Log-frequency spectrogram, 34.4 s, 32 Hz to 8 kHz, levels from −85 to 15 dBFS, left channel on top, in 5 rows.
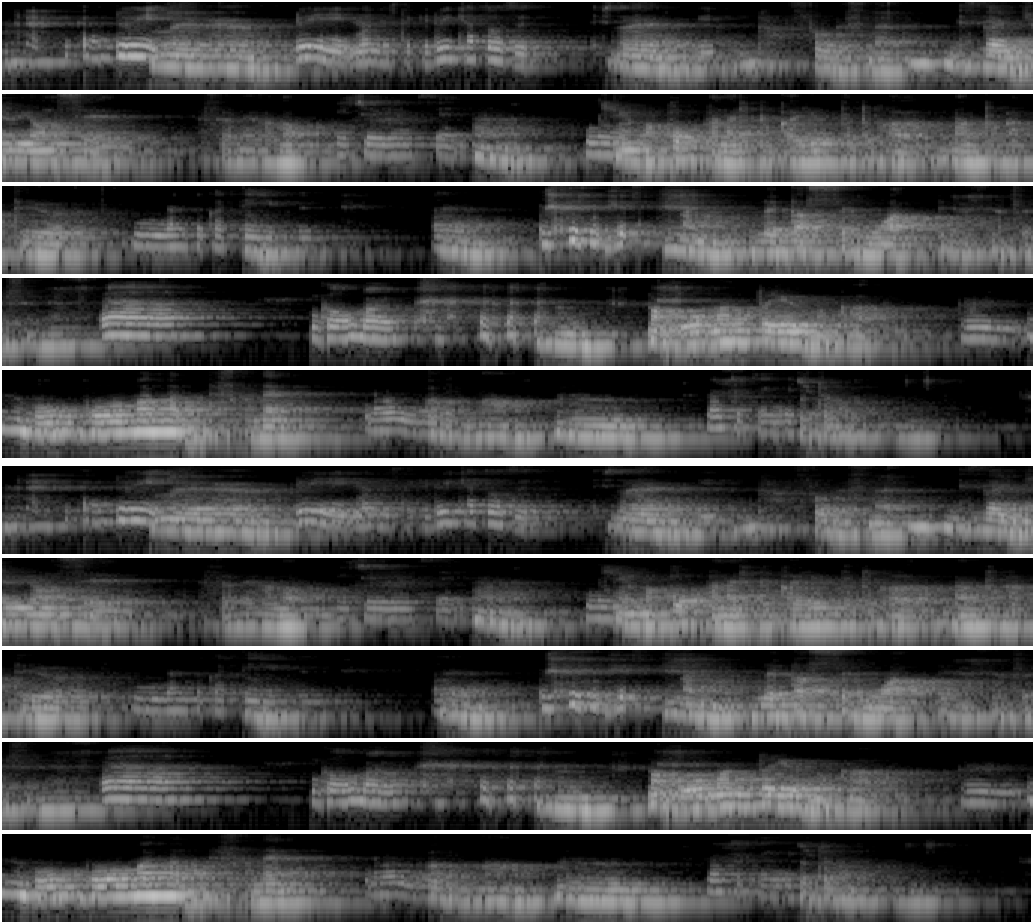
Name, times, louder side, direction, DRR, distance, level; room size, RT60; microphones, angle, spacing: voice 1, 0.2-1.1 1.9-3.6 4.6-4.8 6.6-7.0 9.1-10.0 10.8-11.1 14.6-15.8 16.6-16.9 17.3-18.4 21.3-21.9 22.7-24.3 25.0-25.1 27.0-27.4 29.9-30.5 32.2-33.0, left 5 dB, 80° left, 6 dB, 0.4 m, -32 dB
voice 2, 1.0-1.7 4.0-7.7 8.3-8.9 10.0-10.3 10.9-14.2 15.3-15.5 16.6-17.0 18.1-21.1 24.2-24.5 24.9-26.5 27.4-29.4 30.3-31.8 32.8-33.1 33.4-33.6, left 1 dB, 60° left, -1 dB, 1.8 m, -29 dB
16.0 x 7.7 x 3.0 m, 1.4 s
head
